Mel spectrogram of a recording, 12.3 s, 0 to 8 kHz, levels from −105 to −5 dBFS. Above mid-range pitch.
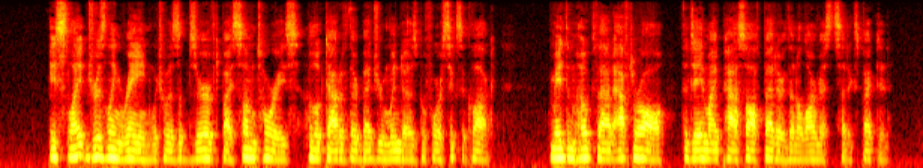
No: low, 110 Hz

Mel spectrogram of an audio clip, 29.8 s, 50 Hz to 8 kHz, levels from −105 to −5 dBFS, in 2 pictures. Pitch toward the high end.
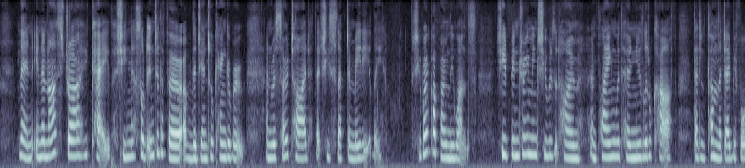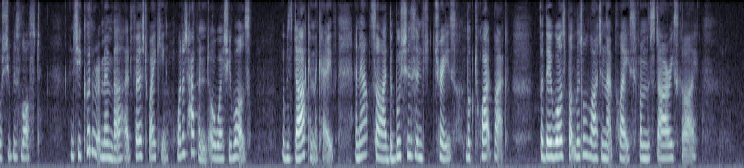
Yes: very high, 255 Hz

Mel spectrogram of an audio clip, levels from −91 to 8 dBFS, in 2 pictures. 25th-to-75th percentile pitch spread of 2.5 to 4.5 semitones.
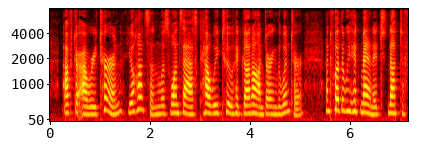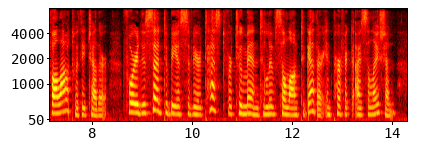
Yes: average, 3.6 semitones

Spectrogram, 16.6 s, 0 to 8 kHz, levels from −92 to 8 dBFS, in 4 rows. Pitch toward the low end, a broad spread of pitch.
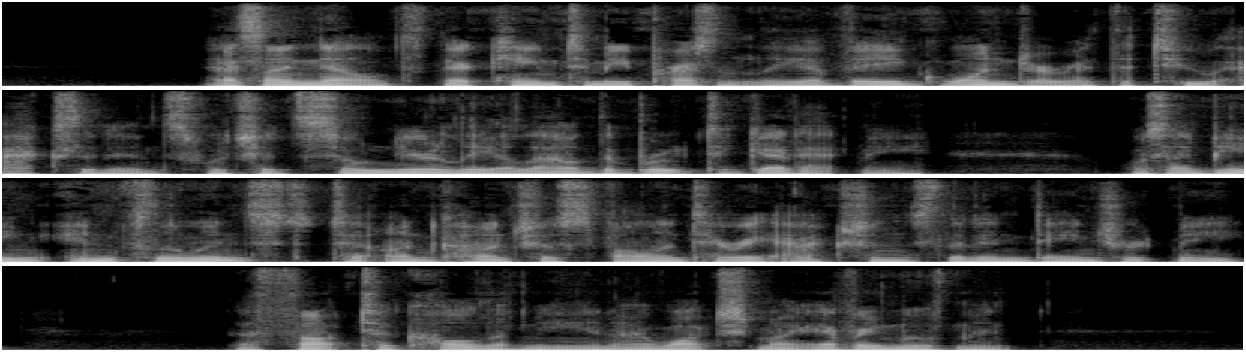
No: very low, 80 Hz; average, 3.5 semitones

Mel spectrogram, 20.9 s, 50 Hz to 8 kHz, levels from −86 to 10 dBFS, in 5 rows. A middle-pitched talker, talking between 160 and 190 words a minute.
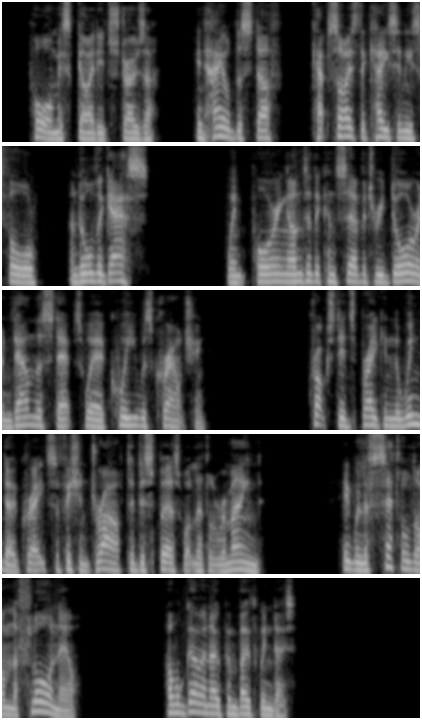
Yes: medium, 150 Hz; average, 165 wpm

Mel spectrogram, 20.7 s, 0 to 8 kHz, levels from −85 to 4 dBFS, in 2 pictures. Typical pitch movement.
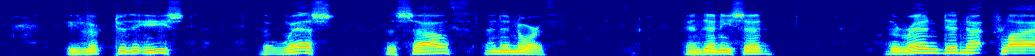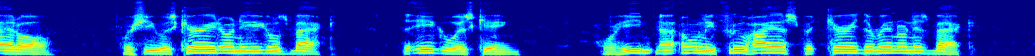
Yes: average, 4.2 semitones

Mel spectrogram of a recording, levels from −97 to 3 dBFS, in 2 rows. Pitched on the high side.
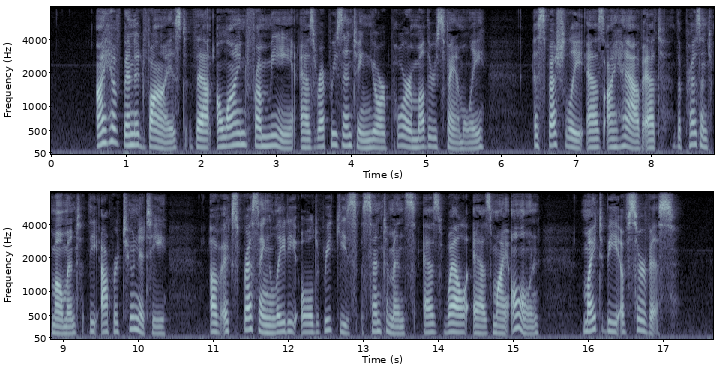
No: medium, 170 Hz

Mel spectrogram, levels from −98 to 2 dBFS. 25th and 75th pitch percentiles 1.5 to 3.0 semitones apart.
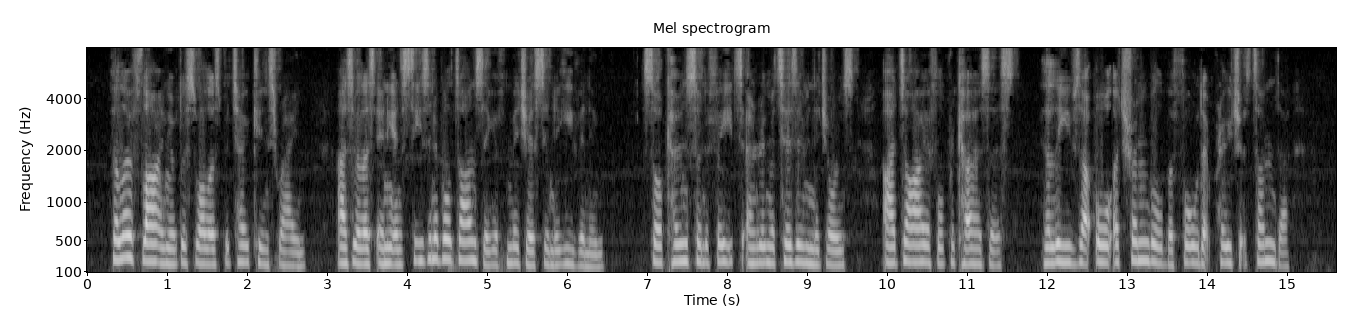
Yes: average, 2.7 semitones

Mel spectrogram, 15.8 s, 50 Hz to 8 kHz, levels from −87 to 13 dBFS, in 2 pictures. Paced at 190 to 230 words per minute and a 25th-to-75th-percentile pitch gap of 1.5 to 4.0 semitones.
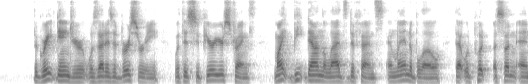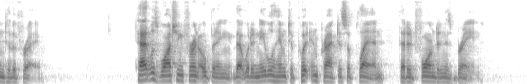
Yes: average, 195 wpm; average, 3.6 semitones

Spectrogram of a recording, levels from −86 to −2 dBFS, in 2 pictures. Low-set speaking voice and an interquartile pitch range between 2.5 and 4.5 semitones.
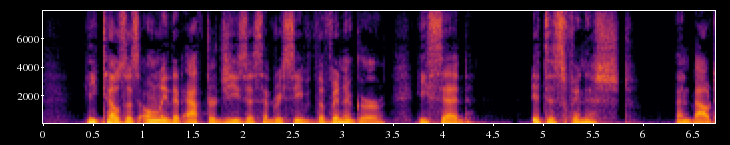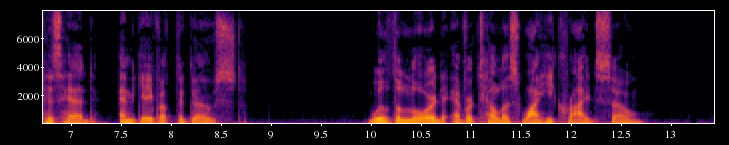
Yes: low, 115 Hz; average, 3.7 semitones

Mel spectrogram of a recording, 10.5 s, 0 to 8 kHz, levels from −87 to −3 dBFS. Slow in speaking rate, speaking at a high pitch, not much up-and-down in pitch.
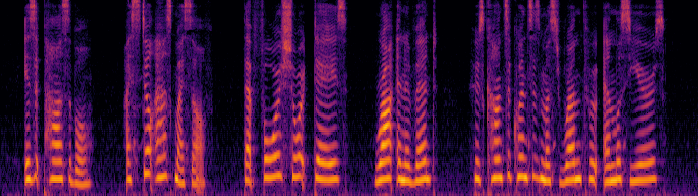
Yes: slow, 120 wpm; very high, 260 Hz; narrow, 2.2 semitones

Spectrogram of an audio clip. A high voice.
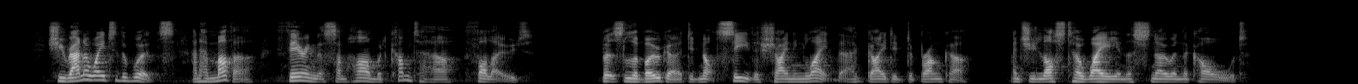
No: low, 135 Hz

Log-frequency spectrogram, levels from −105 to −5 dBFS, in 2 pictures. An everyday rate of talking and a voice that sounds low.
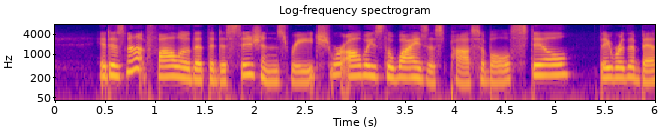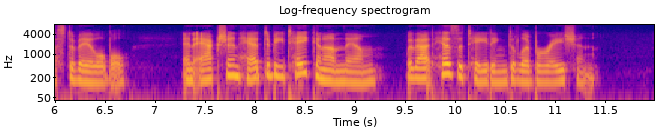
No: average, 155 wpm; medium, 185 Hz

